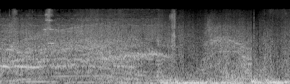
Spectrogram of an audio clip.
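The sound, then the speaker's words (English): A colossal explosion bursts out of a mountain base entrance in a Terminator film, a loud, sustained roaring rumble with a crashing texture that holds steady from start to end. “A colossal explosion bursts out of the mountain entrance, churning up massive clouds of dust.”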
